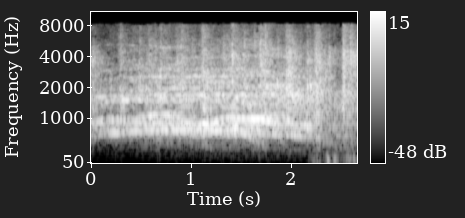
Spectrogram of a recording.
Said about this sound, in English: We got like 50 people here. Everybody, shout out. Let them hear you on the radio.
